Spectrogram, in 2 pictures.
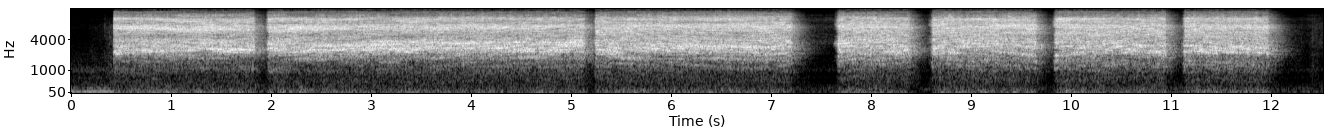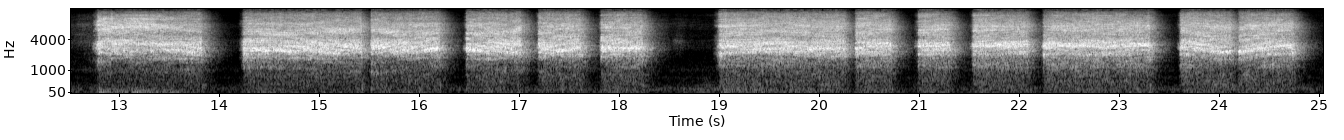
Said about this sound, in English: I'm going to go ahead and start coating this with some lizard skin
